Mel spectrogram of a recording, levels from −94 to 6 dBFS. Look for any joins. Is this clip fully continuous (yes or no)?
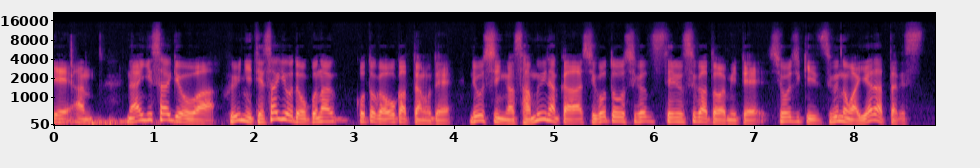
no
